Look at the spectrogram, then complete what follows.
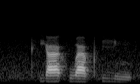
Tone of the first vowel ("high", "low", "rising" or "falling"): high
